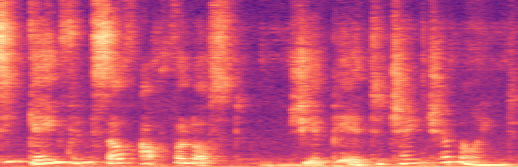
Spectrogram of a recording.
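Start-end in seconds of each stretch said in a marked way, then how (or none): none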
